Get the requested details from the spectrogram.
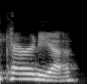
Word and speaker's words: Caronia: I always say your name wrong, so I'm just going to say it here. Say your last name. – Hayley Caronia.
